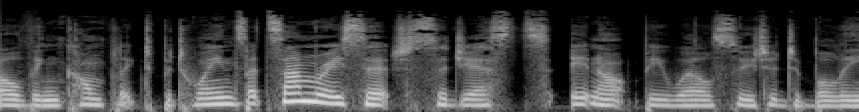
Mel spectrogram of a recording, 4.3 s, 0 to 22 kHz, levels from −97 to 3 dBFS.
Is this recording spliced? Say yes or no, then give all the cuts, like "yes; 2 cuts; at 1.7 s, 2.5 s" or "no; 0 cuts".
yes; 2 cuts; at 1.2 s, 2.9 s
